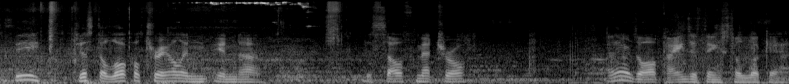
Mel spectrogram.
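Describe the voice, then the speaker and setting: There is noticeable background noise as a man speaks at a medium pitch. His pace is fairly slow, with long, frequent pauses. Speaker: recreational trike rider vlogger. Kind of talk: casual ride-along narration. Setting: outdoors, riding a recumbent trike on trails. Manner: talking kind of loud.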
